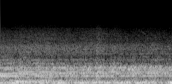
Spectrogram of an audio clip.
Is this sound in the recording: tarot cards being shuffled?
no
